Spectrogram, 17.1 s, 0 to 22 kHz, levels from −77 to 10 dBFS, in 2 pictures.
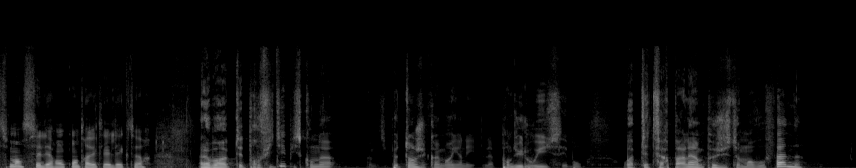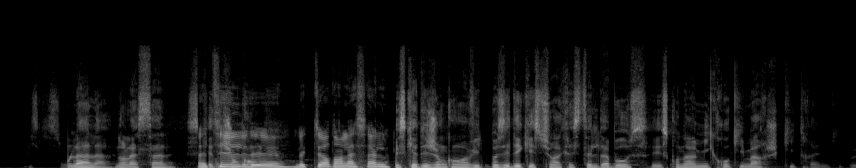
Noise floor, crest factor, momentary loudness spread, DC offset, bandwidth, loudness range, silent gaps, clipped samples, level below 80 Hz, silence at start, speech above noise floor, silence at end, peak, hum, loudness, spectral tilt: -71 dBFS; 20 dB; 16 LU; under 0.1%; 16.5 kHz; 13 LU; none; under 0.1%; -58 dBFS; 0 s; 41 dB; 0 s; -10 dBFS; none; -29 LUFS; -5 dB/octave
